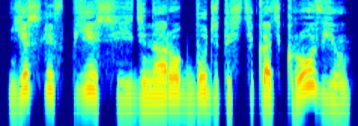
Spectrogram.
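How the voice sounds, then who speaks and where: A woman's voice: medium pitch, fairly quick, warm tone, slightly rough, no room sound, studio quality, lightly acted. A woman voicing a sly, teasing younger sister in an audiobook.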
